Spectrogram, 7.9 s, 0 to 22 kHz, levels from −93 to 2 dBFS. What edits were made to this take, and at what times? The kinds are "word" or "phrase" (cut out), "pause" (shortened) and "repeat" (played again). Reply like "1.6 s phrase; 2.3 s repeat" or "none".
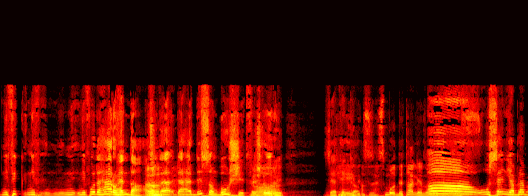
5.4 s word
